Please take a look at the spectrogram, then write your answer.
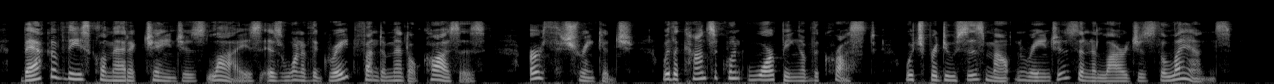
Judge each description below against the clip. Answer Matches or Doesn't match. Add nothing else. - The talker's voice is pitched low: Doesn't match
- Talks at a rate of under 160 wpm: Matches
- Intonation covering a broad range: Doesn't match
